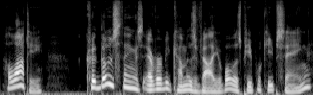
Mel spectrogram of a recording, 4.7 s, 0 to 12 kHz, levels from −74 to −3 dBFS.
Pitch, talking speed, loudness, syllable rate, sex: 140 Hz, 155 wpm, -17 LUFS, 5.3 syllables/s, male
